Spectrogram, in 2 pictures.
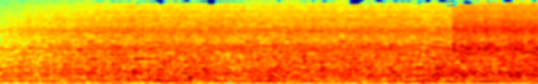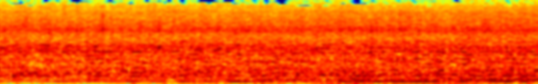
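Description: Water pouring over a small rock waterfall into a pool: a steady splashing rush that gets louder and brighter about three and a half seconds in.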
